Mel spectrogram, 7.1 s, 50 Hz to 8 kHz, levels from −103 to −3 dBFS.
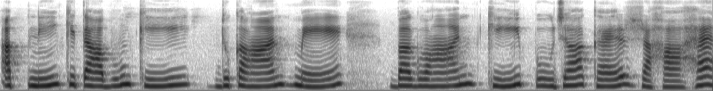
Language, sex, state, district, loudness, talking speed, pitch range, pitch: Hindi, female, Haryana, Charkhi Dadri, -22 LUFS, 90 wpm, 220-265 Hz, 235 Hz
